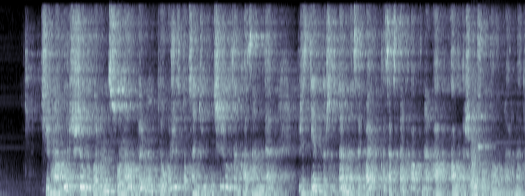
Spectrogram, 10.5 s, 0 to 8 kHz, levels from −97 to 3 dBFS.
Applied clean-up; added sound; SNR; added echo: neural separator model SepFormer DNS4.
